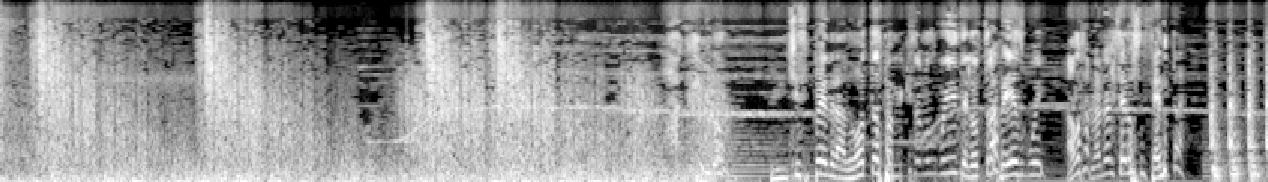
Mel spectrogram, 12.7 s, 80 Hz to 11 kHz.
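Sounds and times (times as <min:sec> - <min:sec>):
constant roaring rumble of a sci-fi proton ray: 0:00.0 - 0:07.4
sci-fi proton ray fired at a gate as explosive booming blasts: 0:00.0 - 0:07.4
speech: 0:07.9 - 0:12.6.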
